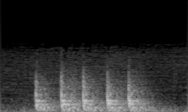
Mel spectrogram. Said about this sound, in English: He was still puzzling over this annoying detail when he came upon the caretaker's cottage. After just a moment of hesitation, Harry knocked.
